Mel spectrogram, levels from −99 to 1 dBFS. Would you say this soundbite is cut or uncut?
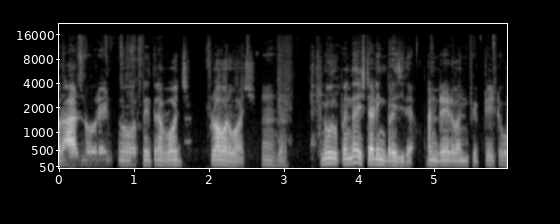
cut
